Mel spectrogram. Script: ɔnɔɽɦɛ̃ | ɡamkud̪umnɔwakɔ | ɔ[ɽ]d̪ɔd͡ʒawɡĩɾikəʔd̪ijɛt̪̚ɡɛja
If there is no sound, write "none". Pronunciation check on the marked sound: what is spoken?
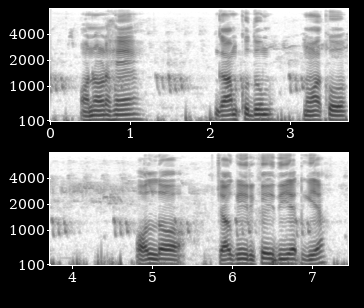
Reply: l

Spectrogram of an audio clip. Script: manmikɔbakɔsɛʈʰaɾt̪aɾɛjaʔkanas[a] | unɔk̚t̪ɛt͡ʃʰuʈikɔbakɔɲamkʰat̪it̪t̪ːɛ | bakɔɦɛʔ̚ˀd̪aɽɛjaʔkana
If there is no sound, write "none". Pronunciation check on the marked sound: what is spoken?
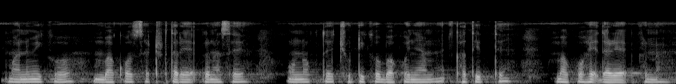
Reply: ɛ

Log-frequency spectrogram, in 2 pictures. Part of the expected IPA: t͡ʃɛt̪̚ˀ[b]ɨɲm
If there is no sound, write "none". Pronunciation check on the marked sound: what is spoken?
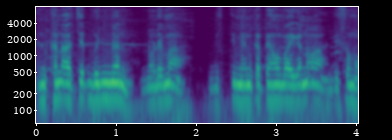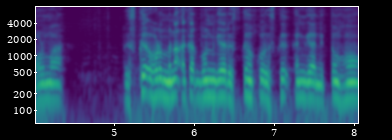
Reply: b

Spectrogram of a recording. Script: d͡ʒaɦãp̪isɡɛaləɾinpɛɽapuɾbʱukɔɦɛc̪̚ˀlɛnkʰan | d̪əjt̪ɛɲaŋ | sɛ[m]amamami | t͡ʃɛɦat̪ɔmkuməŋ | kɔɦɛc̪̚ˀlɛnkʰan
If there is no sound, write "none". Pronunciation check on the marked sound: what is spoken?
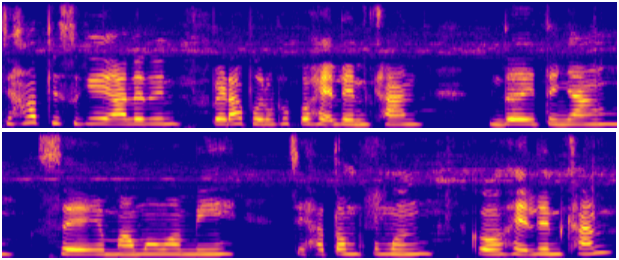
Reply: m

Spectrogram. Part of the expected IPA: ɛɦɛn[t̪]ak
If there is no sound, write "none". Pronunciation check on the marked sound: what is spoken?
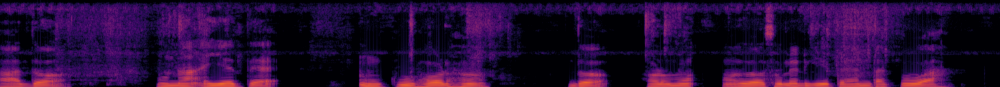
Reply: t̪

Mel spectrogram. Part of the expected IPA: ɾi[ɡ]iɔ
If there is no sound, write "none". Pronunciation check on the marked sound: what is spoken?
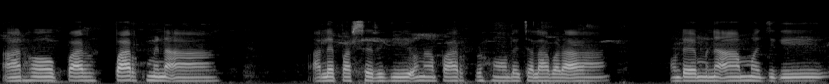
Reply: ɡ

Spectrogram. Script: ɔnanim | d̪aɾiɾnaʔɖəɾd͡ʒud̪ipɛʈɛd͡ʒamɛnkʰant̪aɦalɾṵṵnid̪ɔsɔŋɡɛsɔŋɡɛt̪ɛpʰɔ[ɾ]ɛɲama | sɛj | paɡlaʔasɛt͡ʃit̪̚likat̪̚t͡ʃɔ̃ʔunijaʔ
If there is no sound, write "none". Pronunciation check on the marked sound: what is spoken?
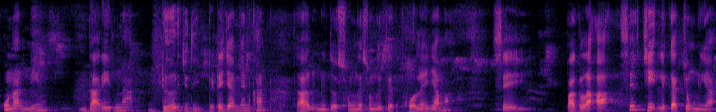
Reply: l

